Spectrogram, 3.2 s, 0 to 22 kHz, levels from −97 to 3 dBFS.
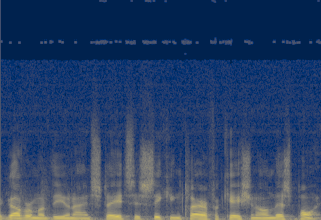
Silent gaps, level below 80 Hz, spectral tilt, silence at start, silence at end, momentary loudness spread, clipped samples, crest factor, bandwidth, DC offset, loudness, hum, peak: none; -50 dBFS; -7 dB/octave; 0 s; 0 s; 4 LU; under 0.1%; 14 dB; 9.8 kHz; under 0.1%; -21 LUFS; none; -6 dBFS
